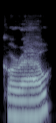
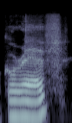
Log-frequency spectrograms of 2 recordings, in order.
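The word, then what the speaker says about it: go raibh: So Gurav Mila Mahagat, and Gurau or Gorev is correct depending on your dialect and pronunciation.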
